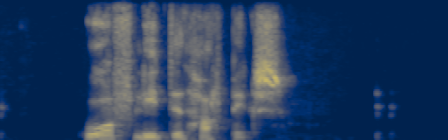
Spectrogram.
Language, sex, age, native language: Icelandic, male, 18-19, Icelandic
